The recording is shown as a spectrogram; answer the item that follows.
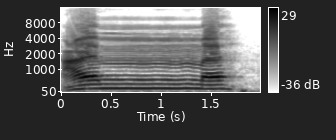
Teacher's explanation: Cara membacanya yaitu menahan suara mimnya sepanjang 2 harakat. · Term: gunnah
